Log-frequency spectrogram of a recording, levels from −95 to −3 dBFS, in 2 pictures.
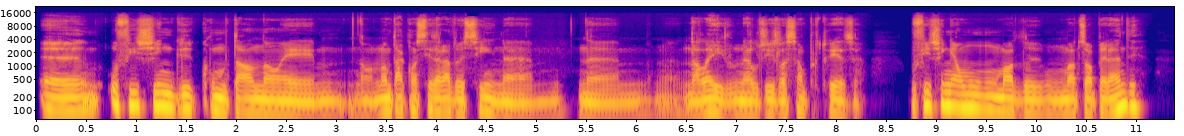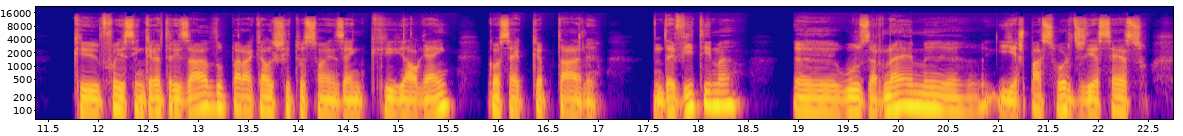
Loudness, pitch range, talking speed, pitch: -16 LUFS, 85-110 Hz, 130 wpm, 95 Hz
